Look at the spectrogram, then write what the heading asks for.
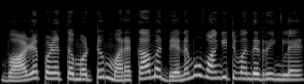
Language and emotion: Tamil, surprised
